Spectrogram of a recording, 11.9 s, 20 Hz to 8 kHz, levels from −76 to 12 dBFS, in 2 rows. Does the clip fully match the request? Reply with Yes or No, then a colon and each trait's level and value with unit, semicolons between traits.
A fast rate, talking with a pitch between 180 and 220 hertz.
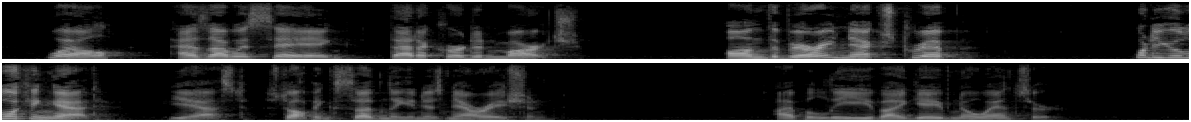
No: average, 160 wpm; high, 190 Hz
